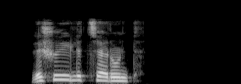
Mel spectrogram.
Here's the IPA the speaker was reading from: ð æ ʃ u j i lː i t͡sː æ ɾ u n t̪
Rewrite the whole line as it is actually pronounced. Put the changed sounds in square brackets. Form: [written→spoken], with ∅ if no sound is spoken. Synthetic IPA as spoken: ð æ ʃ u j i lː [i→æ] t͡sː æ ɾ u n t̪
